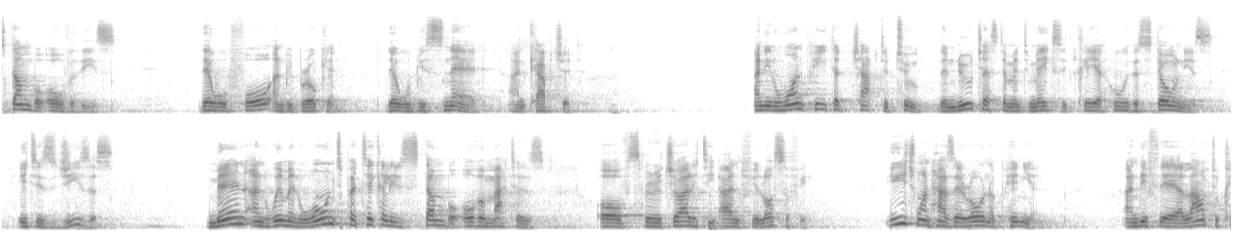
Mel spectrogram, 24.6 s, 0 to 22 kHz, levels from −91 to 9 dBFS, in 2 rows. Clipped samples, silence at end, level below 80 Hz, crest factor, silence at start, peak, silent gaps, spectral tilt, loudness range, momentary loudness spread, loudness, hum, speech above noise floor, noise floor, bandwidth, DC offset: under 0.1%; 0 s; -76 dBFS; 20 dB; 0 s; -18 dBFS; none; -5.5 dB/octave; 6 LU; 13 LU; -39 LUFS; none; 43 dB; -81 dBFS; 13.5 kHz; under 0.1%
